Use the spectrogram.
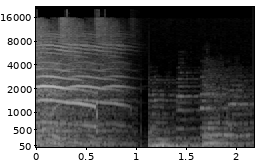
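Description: A cat meows loudly twice, a long drawn-out call followed by a shorter one after a brief gap, with no talking.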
